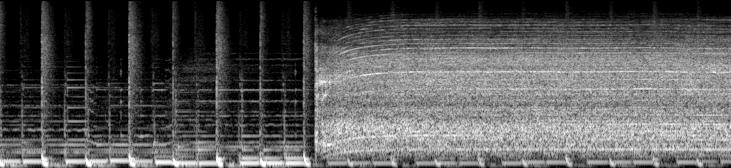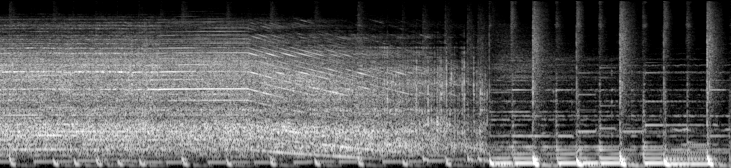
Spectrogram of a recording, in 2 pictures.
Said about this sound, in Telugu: అరటి దూట చిన్న చిన్న ముక్కలుగా కట్ చేసుకున్నాను సో దాన్ని మిక్సీ పట్టుకుందాము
